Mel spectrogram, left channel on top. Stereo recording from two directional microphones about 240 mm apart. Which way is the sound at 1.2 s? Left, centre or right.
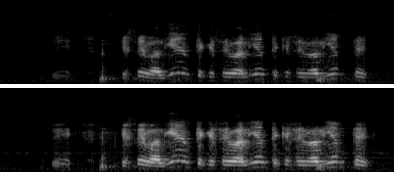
Centre.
